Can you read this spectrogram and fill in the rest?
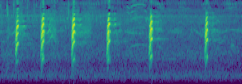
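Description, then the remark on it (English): A black-necked stilt gives six sharp, loud yipping calls, one after another with slightly widening gaps, each a bright, piercing bark standing out over a faint low background rumble. “They leap into the air and call with an intensity and volume all out of proportion to their delicate appearance.”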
